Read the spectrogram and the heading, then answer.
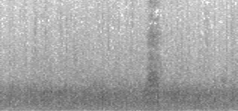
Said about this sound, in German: Ein Applaus geht weiter.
